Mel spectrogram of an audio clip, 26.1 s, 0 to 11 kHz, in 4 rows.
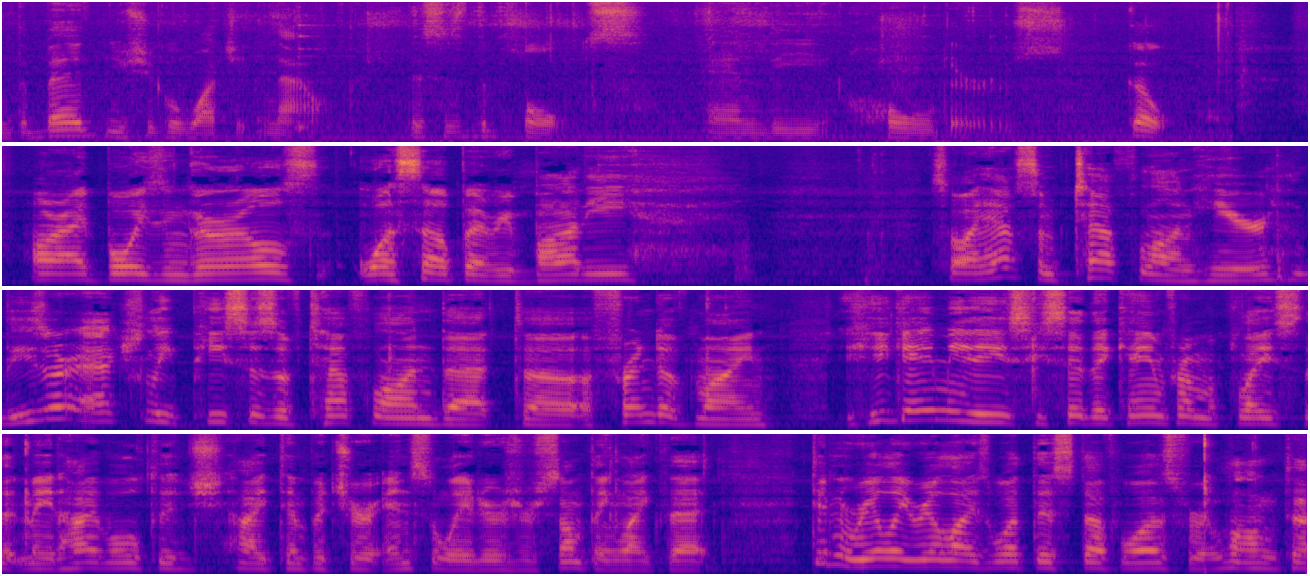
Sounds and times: Speech: 0.0 - 5.9, 6.6 - 9.9, 11.2 - 26.1.

